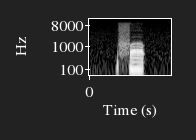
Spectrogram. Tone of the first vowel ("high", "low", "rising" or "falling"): low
